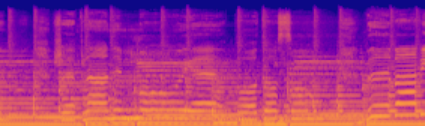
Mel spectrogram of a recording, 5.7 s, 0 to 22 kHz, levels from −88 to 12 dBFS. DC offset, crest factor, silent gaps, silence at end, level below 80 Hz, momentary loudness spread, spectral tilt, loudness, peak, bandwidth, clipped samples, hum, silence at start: under 0.1%; 12 dB; none; 0 s; -18 dBFS; 3 LU; -6.5 dB/octave; -13 LUFS; 0 dBFS; 16.5 kHz; under 0.1%; none; 0 s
